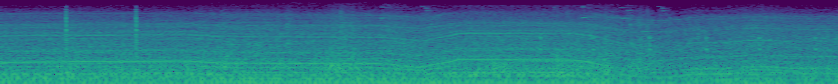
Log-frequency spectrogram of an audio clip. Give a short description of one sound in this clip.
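A bus engine hums steadily, its pitch rising and falling as it changes speed.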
